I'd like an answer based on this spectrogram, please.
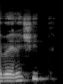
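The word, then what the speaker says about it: Bereshit: o el nacimiento pero este nombre en hebreo se dice beresit si nosotros escribimos como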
